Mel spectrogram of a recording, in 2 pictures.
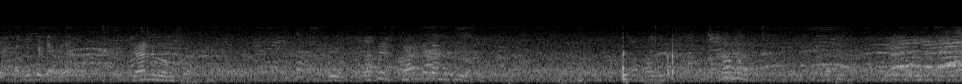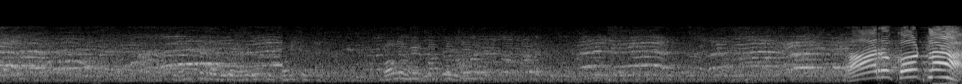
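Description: A crowd of men talks and calls out all around, close by.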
